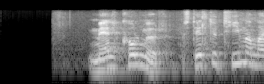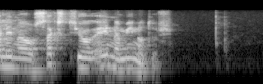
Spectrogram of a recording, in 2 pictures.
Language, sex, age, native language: Icelandic, male, 30-39, Icelandic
